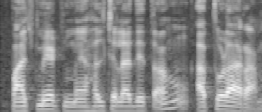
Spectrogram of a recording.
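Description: Speaking at a fairly slow pace, a man delivers his words. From Uttar Pradesh, Varanasi; Uttar Pradesh. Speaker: politician and party spokesperson; guest. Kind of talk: interview. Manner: formal. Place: studio. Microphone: lapel.

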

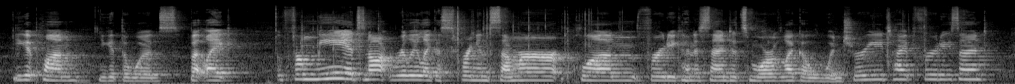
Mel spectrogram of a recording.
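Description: A woman at a fairly slow pace with hardly any pauses and ordinary pitch variation, plus light background noise and audible room echo. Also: medium pitch for a woman. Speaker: direct sales consultant and video host. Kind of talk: casual product review chat. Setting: home video recording with spouse. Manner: animated. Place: home room.

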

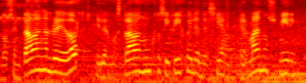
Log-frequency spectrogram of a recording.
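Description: Loud background noise surrounds a man talking at a fairly quick pace, the sound itself dry with no echo. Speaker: local guide telling a legend. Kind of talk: storytelling tour guide talk. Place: street.

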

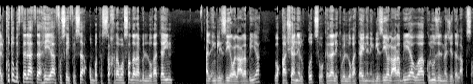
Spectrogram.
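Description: A man talks at a fairly quick pace with a medium pitch and ordinary pitch variation. His loudness stays very even, and the sound is dry with no echo. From Jerusalem, Palestine; Palestine. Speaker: historian and author; guest. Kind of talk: TV interview. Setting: studio. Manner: formal. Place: studio. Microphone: lapel.

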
